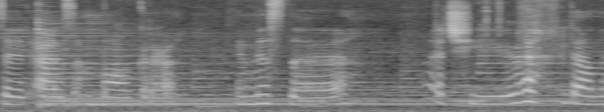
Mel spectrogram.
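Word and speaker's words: mo ghrá: One dialect would pronounce it as Mogra.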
